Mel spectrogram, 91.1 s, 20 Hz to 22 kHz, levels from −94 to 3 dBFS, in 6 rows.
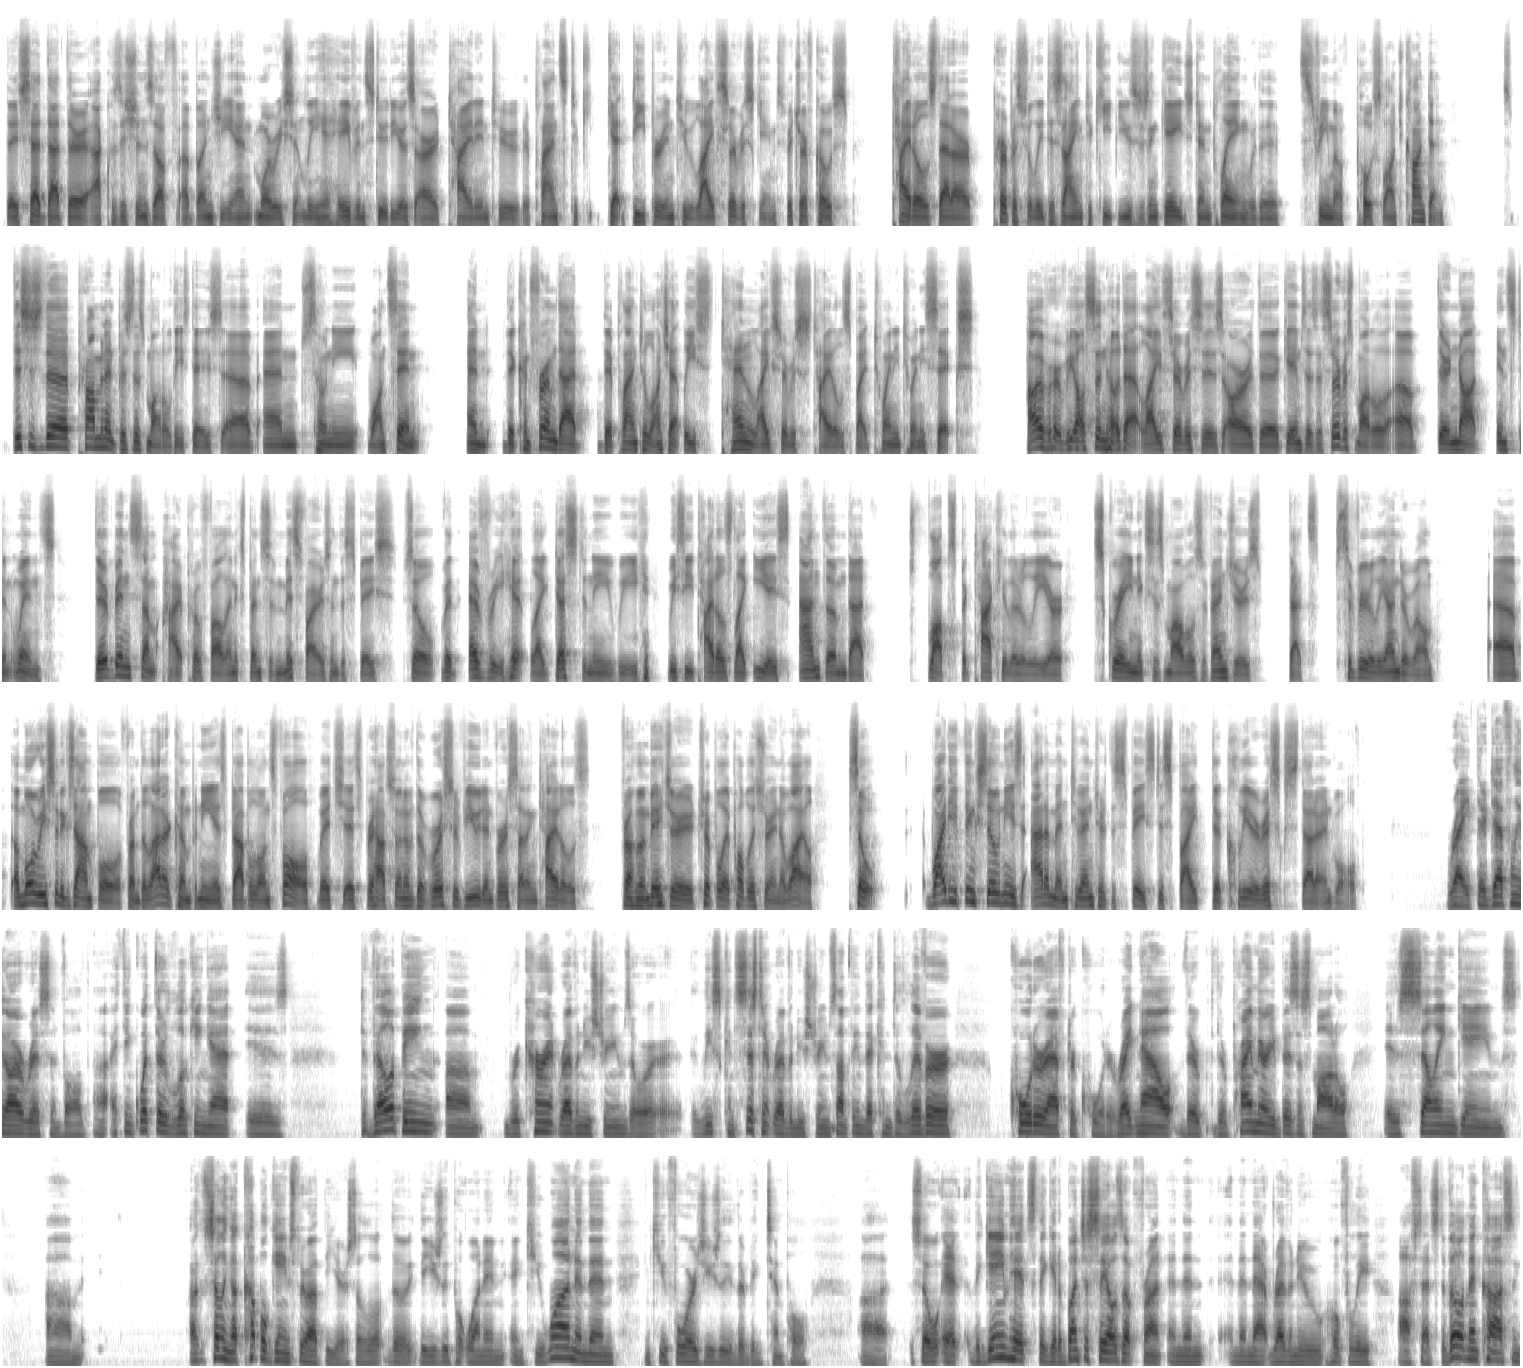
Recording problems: abrupt cut into speech; at the end

